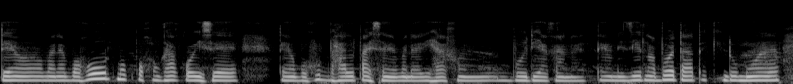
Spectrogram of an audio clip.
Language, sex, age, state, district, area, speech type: Assamese, female, 45-60, Assam, Sivasagar, rural, spontaneous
